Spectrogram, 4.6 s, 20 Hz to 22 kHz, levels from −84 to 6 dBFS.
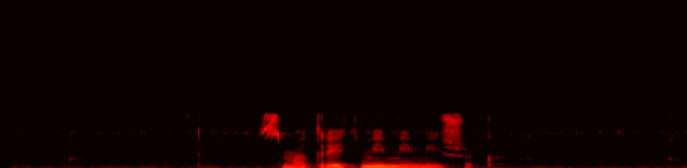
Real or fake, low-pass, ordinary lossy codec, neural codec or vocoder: real; 7.2 kHz; none; none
